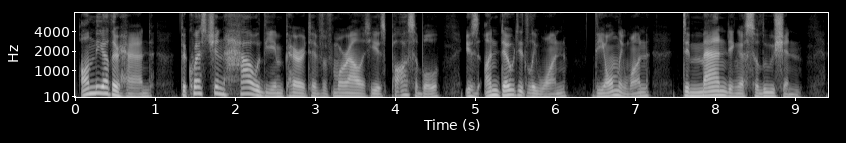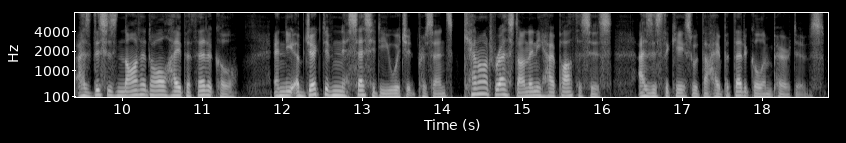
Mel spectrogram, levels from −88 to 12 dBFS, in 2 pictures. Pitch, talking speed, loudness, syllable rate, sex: 130 Hz, 155 wpm, -21 LUFS, 5.8 syllables/s, male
